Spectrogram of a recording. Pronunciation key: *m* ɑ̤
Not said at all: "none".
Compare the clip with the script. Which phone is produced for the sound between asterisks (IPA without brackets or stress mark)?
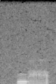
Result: m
